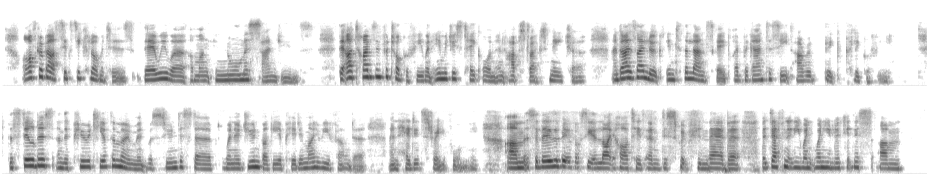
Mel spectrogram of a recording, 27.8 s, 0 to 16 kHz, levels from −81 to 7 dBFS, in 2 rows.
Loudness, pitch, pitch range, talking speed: -28 LUFS, 185 Hz, 165-225 Hz, 175 wpm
